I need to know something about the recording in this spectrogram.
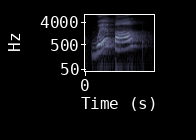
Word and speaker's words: whip up: Whip up is a phrasal verb for the pronunciation. Notice is whip up, whip up, whip up. Because of linking.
